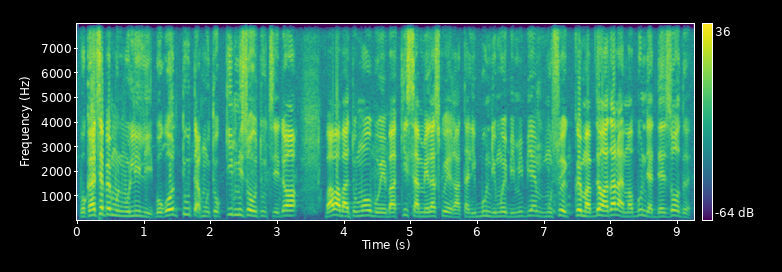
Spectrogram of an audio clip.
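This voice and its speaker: A man talking in an animated, casual way, switching between Lingala and French. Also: high-pitched, quick pace, dry recording.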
